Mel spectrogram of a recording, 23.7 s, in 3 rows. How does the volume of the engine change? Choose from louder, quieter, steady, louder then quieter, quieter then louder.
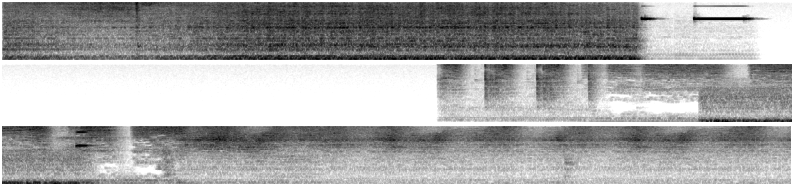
louder.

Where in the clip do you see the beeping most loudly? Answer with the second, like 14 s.
7 s.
